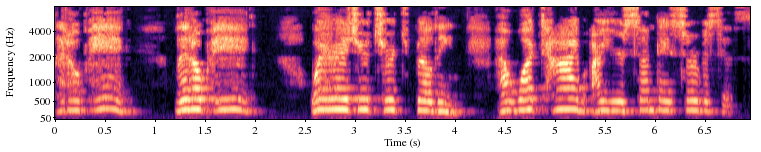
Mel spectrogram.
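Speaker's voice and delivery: soft, hushed half-whisper. Narrating a story, voicing the wolf at the little pig's door, half-whispering.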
